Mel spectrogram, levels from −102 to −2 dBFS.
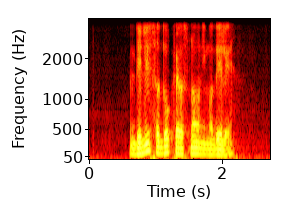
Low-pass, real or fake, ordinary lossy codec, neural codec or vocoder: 3.6 kHz; fake; none; codec, 16 kHz, 4 kbps, FreqCodec, smaller model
